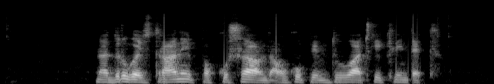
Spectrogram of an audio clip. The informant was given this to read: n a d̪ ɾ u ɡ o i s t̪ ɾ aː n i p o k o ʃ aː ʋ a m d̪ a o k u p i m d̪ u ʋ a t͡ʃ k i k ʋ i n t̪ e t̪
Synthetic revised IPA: n a d̪ ɾ u ɡ o j s t̪ ɾ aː n i p o k u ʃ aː ʋ a m d̪ a o k u p i m d̪ u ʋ a t͡ʃ k i k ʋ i n t̪ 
